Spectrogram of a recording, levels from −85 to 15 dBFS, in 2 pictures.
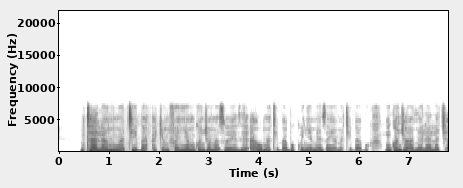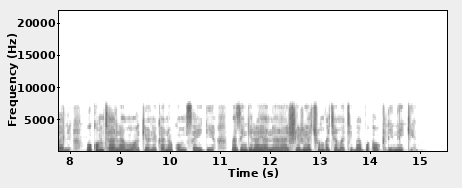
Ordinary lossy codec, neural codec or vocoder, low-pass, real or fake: Opus, 24 kbps; codec, 16 kHz in and 24 kHz out, 2.2 kbps, FireRedTTS-2 codec; 7.2 kHz; fake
